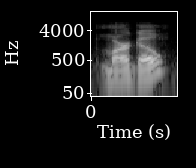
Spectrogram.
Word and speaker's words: Margot: It would be Margot, maybe? I think T, the T is silent.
